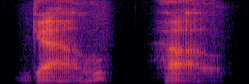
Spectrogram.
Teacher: RL words like girl, hurl, etc. are pronounced as one syllable with silent R.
